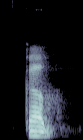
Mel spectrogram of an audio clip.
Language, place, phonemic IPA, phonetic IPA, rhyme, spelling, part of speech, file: Hindi, Delhi, /kəb/, [kɐb], -əb, कब, adverb, LL-Q1568 (hin)-कब.wav
- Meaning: when (interrogative)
